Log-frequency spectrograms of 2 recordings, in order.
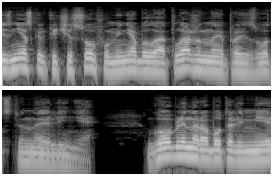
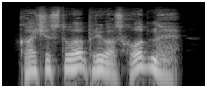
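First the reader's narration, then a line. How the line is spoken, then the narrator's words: Gnome's muttering. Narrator (Russian): бормотал гном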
